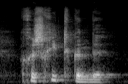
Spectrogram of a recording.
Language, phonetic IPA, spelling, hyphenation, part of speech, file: Dutch, [ɣəˈsxitˌkʏn.də], geschiedkunde, ge‧schied‧kun‧de, noun, Nl-geschiedkunde.ogg
- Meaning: history (the branch of knowledge that studies the past)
